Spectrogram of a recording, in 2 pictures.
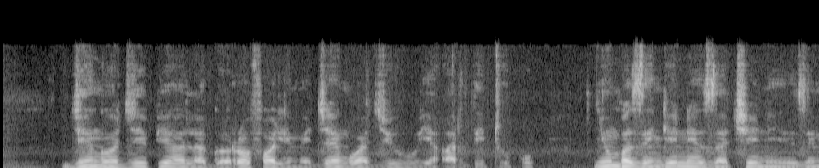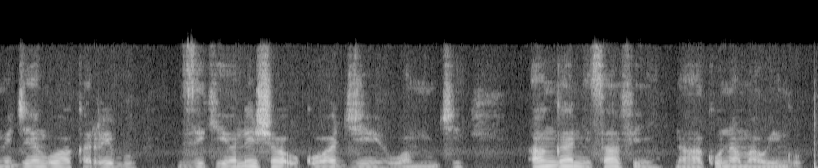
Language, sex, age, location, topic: Swahili, male, 25-35, Nairobi, finance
